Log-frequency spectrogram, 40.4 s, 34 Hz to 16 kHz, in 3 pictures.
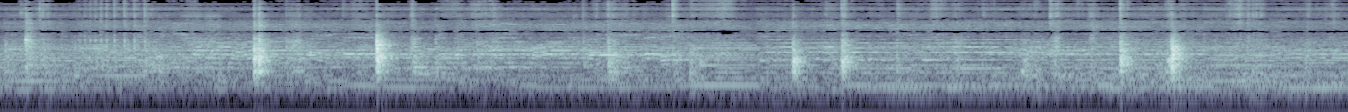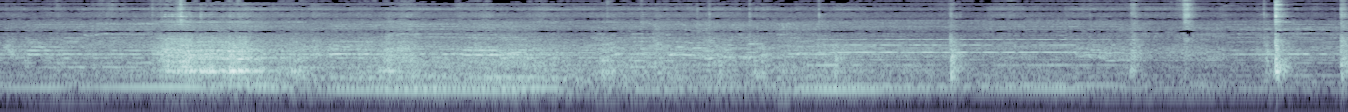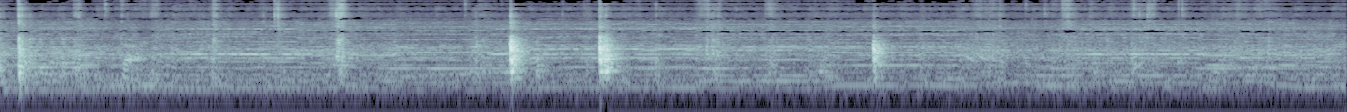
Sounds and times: Music: 0:00.0 - 0:40.4.

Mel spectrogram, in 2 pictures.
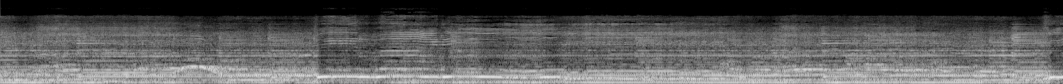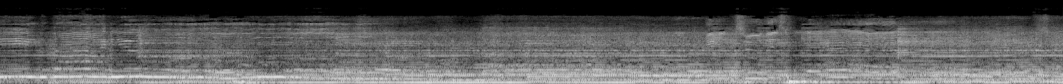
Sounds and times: Choir: 0:00.0 - 0:21.2
Gospel music: 0:00.0 - 0:21.2.

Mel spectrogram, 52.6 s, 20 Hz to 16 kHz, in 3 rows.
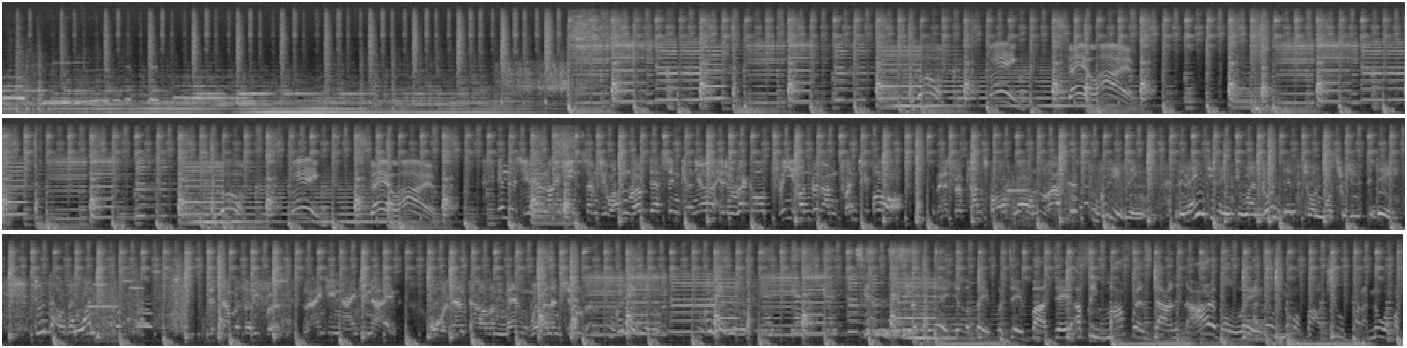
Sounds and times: Music: 0:00.0 - 0:52.5
Speech: 0:11.4 - 0:14.2, 0:20.3 - 0:20.6, 0:21.2 - 0:23.0, 0:23.6 - 0:37.0, 0:37.6 - 0:44.5, 0:46.6 - 0:52.5.

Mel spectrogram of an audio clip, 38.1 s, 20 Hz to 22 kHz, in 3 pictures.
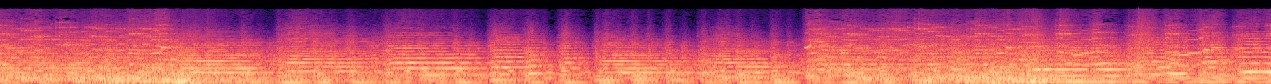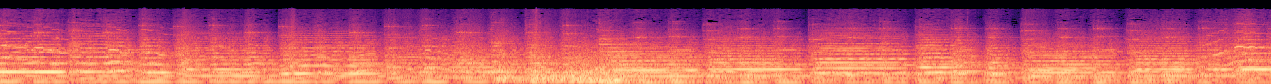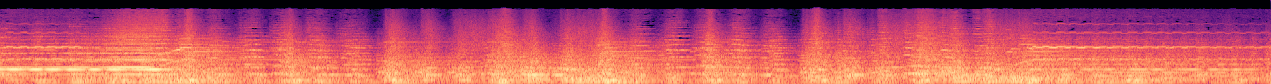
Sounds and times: Music: 0:00.0 - 0:38.1.

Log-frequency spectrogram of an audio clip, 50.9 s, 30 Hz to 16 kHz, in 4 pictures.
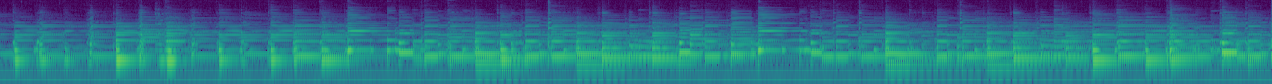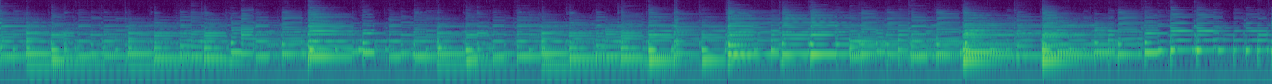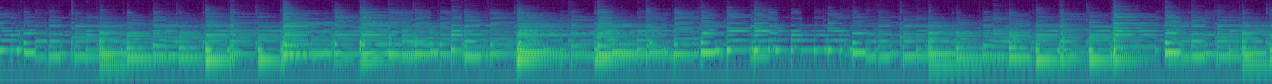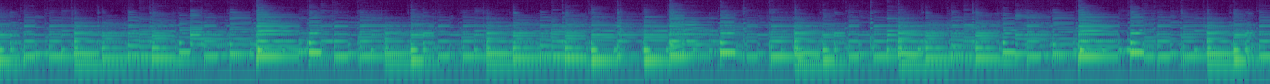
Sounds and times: Pizzicato: 0:00.0 - 0:50.8.

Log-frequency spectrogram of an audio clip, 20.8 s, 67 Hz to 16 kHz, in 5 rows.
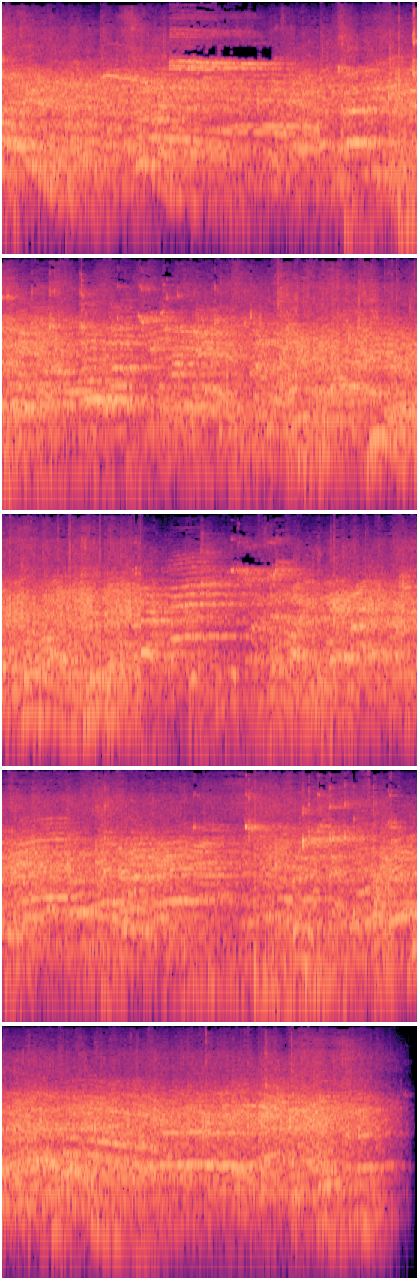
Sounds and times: Speech: 0:03.3 - 0:18.2, 0:18.8 - 0:20.6.

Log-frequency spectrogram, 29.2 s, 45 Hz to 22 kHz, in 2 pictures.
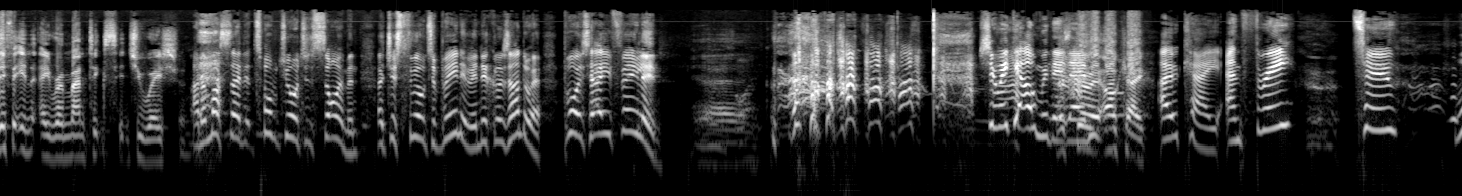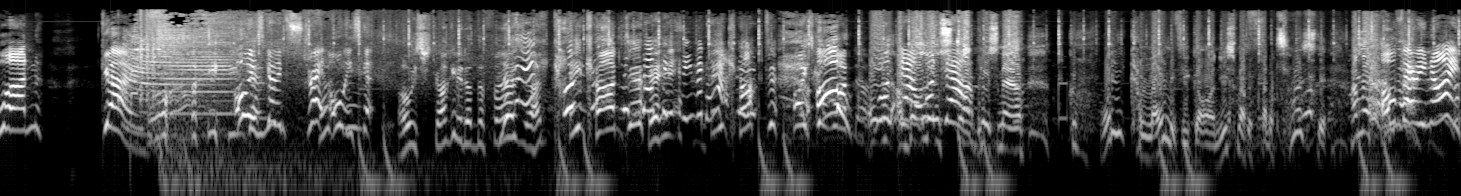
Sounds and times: Music: 0:15.9 - 0:29.2.

